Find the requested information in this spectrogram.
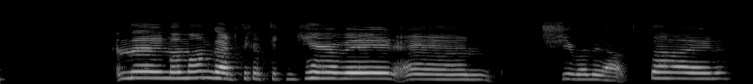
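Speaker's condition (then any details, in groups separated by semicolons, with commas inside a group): Cerebral palsy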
